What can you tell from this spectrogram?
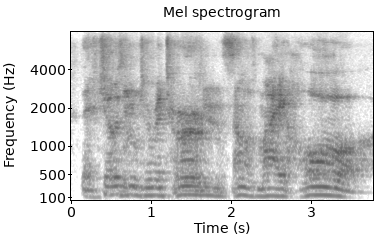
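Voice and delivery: slow, drawn-out dragon. Acted. Dragon gloating over returned gold, dragon voice. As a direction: savour each word as the dragon. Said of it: "and he said".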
